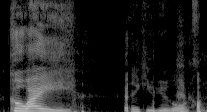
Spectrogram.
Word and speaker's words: Kauai: I cannot pronounce Hawaii names let's do that pronunciation it's like Hawaii both okay Kawaii Kauai thank you Google how do you sound Asian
